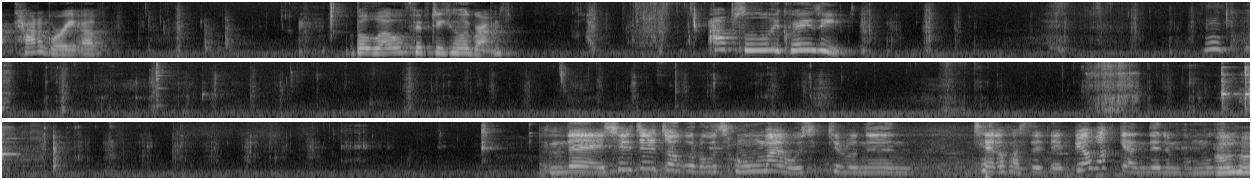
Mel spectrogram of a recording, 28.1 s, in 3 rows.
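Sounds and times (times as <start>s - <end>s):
low steady hum: 0.0s - 28.0s
rush of noise: 22.8s - 27.8s.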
